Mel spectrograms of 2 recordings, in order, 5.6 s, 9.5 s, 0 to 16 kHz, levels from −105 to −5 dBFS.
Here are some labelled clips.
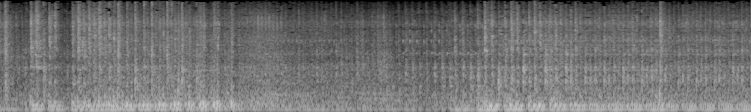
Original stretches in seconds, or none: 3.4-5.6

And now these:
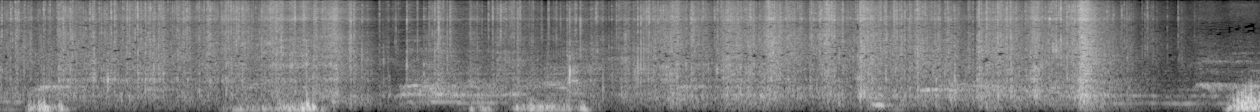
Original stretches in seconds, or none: 0.0-2.0; 4.9-9.5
